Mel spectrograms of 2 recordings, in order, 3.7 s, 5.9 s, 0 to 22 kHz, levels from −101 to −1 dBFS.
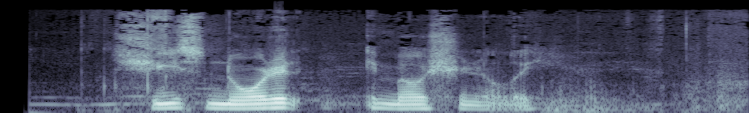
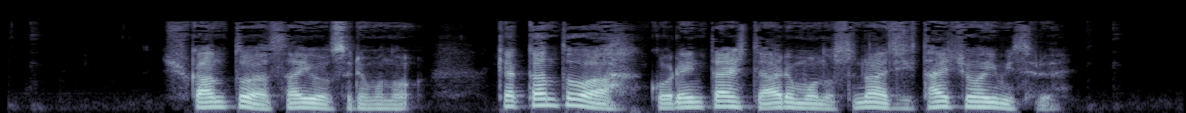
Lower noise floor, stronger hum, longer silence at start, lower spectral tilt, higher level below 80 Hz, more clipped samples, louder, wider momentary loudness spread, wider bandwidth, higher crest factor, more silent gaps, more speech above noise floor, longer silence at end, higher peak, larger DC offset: second, -43 dBFS vs -81 dBFS; neither; second, 0.5 s vs 0.85 s; second, -5 dB/octave vs -7 dB/octave; first, -50 dBFS vs -62 dBFS; neither; first, -17 LUFS vs -24 LUFS; first, 17 LU vs 12 LU; first, 16.5 kHz vs 11.5 kHz; about the same, 18 dB vs 18 dB; neither; second, 27 dB vs 57 dB; second, 0 s vs 0.65 s; first, 0 dBFS vs -6 dBFS; neither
